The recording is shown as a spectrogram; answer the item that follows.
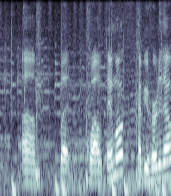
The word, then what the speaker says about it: Cuauhtémoc: Cuauhtémoc.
